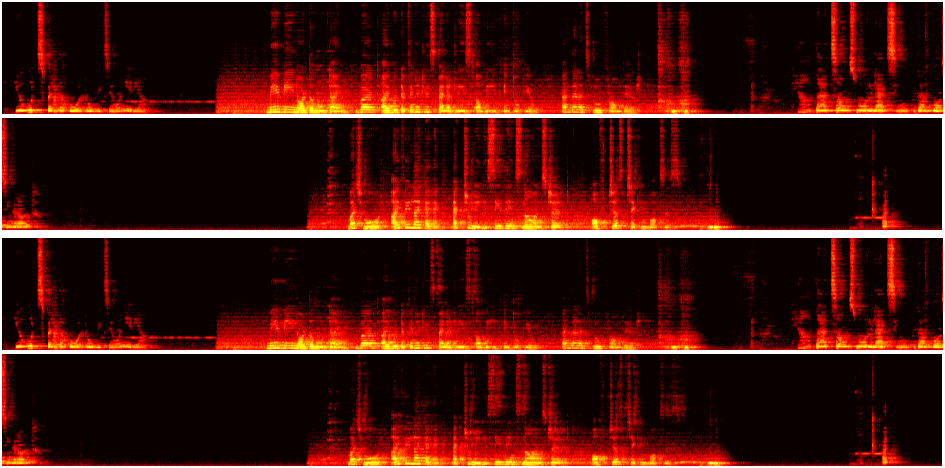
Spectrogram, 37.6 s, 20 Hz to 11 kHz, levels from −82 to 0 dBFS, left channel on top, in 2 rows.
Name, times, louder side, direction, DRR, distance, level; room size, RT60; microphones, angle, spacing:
voice 1, 0.3-2.9 3.3-3.4 3.8-4.2 15.9-19.5 36.0-36.5, left 1 dB, 5° right, 3 dB, 2.7 m, -27 dB
voice 2, 4.3-13.8 24.9-33.2, left 1 dB, 40° left, 2 dB, 2.0 m, -23 dB
25.5 x 23.5 x 5.9 m, 0.67 s
head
